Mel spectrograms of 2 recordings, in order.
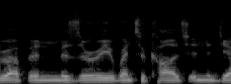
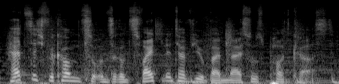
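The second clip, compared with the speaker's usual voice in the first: louder, lively German host welcome; podcast intro; 4 semitones higher, 10 dB louder than usual. Acted. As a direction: read the show intro with projected, lifted energy. Host's scripted podcast intro in German.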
